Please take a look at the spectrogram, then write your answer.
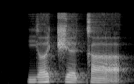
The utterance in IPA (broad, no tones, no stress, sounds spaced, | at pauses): j ɐ t͡ʃ ɛ k a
